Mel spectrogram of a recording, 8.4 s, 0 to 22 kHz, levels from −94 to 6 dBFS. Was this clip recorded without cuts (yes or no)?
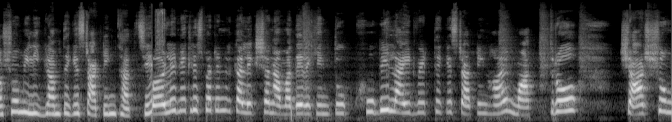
no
